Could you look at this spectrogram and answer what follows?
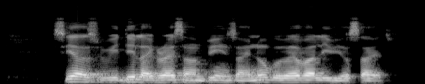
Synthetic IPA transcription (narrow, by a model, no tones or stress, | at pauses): siazwidelaɪkɹaɪtsãnbĩnzaɪnoɡoɛvalivjɔsaɪd̥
